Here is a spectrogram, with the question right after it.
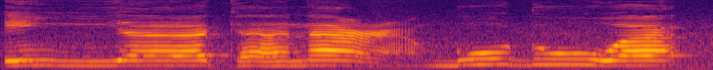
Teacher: huruf ain itu harus benar-benar terasa ya, di tengah tenggorokan, makhraj huruf ain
